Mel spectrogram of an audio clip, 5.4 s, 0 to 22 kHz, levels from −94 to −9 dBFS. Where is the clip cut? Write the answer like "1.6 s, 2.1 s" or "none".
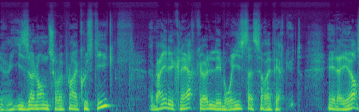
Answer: none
